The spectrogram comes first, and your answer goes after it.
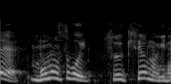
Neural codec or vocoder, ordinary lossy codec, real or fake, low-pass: codec, 16 kHz, 8 kbps, FunCodec, trained on LibriTTS, 25 frames a second; none; fake; 7.2 kHz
